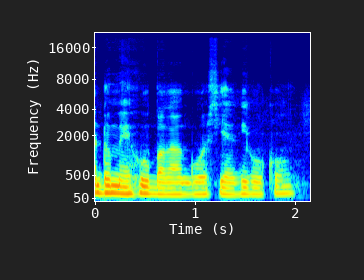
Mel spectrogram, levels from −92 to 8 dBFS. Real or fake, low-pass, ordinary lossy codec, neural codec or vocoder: fake; 19.8 kHz; none; codec, 44.1 kHz, 7.8 kbps, Pupu-Codec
